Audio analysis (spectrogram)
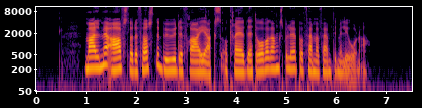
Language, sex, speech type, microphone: Norwegian, female, read, Sennheiser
